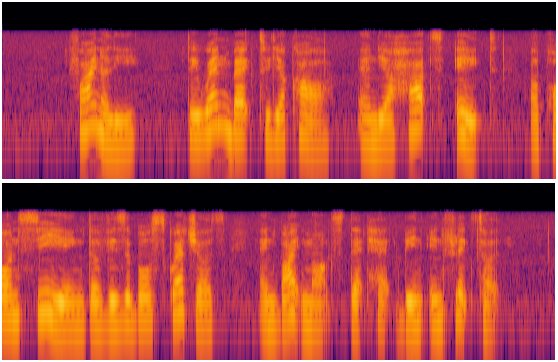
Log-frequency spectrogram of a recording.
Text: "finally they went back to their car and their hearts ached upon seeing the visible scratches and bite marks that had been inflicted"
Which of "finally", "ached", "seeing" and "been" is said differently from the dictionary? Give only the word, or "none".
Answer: none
